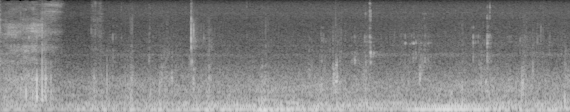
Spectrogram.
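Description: Close-miked biting and chewing of a mouthful of spicy papaya salad with crispy fried squid tentacles, with a sharp bite right at the start, then crunchy clicks and wet mouth sounds.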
